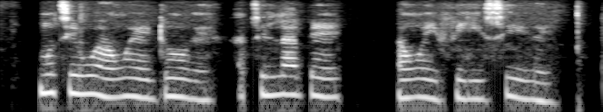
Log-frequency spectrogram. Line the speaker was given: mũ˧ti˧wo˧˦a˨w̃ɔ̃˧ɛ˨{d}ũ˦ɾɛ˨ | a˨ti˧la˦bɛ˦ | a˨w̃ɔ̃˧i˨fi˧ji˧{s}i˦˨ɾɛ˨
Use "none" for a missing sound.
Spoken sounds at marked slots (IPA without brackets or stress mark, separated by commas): d, s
